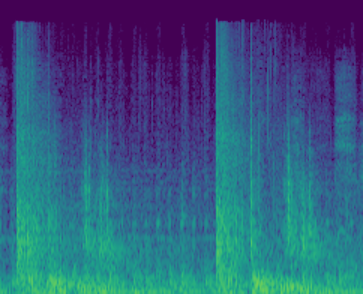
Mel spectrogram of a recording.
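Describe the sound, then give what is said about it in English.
Gunshots fired at the ground and then at a rock formation in a limestone canyon: two loud, sharp bursts about three seconds apart, each with a ringing tail and weaker echoes after it. “She hits the ground with a shot, then she shoots a rock formation as Billy ducks behind it.”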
